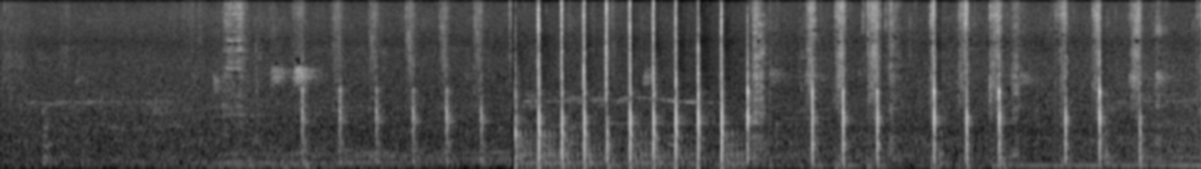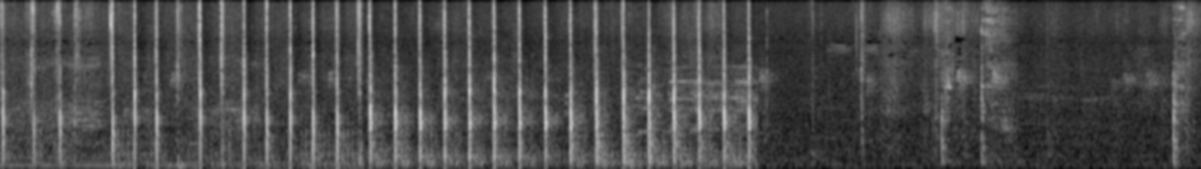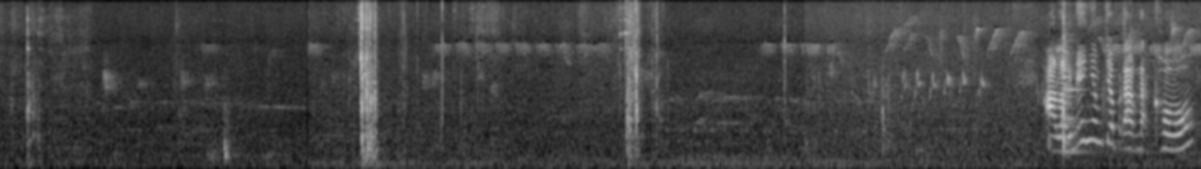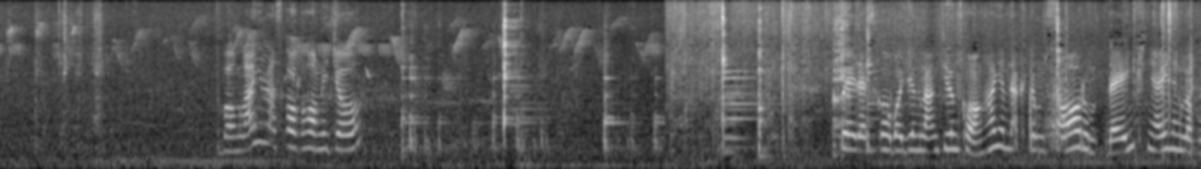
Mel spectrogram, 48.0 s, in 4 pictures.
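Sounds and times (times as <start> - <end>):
cleaver chopping on wooden block: 3.0 - 19.6.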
